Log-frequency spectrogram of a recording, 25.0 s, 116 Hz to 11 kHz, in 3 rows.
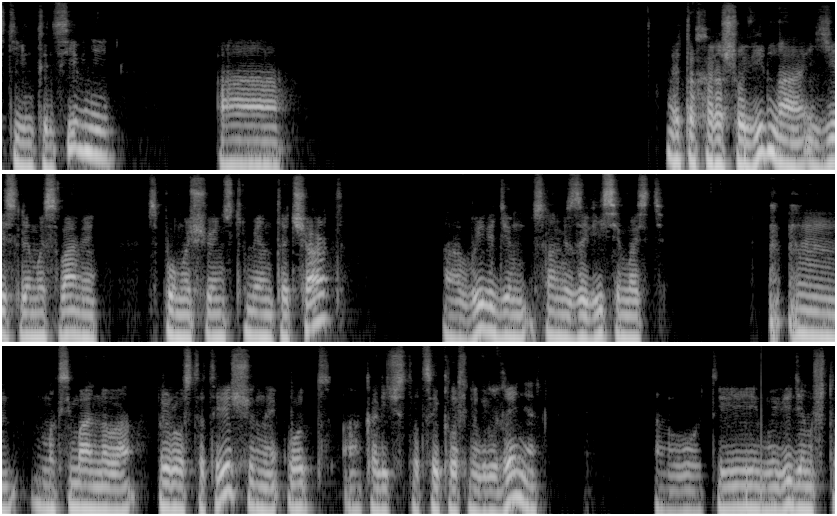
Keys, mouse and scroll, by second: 0.0 right click, 0.5 scroll, 2.9 scroll down 9, 9.5 click, 11.5 click, 13.0 click, 15.5 ctrl+1, 15.5 click, 18.9 click, 20.5 click.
